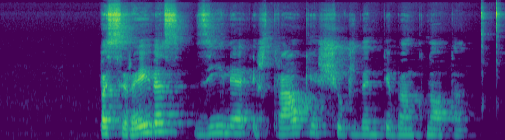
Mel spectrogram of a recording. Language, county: Lithuanian, Kaunas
